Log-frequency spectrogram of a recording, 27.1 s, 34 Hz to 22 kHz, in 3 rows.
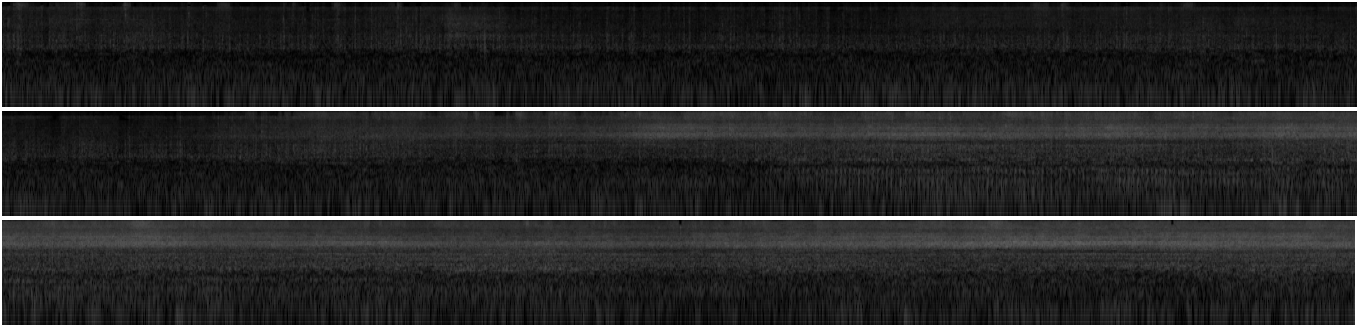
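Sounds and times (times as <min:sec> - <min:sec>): traffic on wet roads: 0:00.0 - 0:27.0
rain hiss: 0:00.3 - 0:27.0
vehicle passing: 0:13.1 - 0:27.0.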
